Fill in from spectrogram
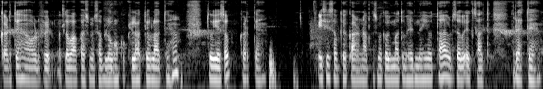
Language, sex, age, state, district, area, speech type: Hindi, male, 18-30, Bihar, Begusarai, urban, spontaneous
